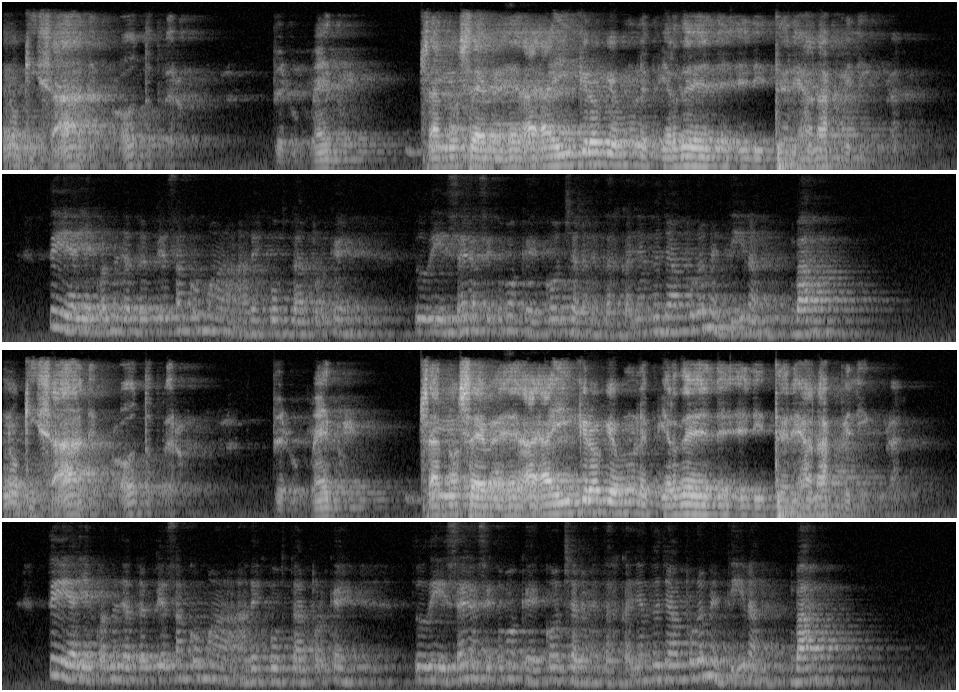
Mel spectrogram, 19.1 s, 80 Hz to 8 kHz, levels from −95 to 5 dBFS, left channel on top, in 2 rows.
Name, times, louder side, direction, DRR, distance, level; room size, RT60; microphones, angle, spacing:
voice 1, 0.0-1.4 1.6-1.8 2.7-3.5 4.2-9.0, right 3 dB, 50° right, 6 dB, 2.0 m, -24 dB
voice 2, 4.0-5.4 10.0-13.1 13.7-17.8, right 2 dB, 80° right, 3 dB, 4.4 m, -35 dB
29.5 x 22.5 x 6.1 m, 1.4 s
head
